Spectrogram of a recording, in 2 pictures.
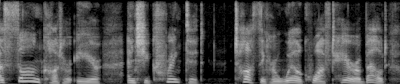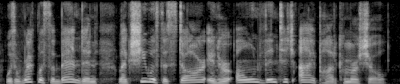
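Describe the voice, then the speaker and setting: A woman with an American accent has a fairly low pitch and a dark, mellow tone with very wide pitch swings. The recording is very clean with a silent background and a dry, close sound with no echo. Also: moderate pace. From Boston. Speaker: podcast narrator. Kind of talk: reading aloud.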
